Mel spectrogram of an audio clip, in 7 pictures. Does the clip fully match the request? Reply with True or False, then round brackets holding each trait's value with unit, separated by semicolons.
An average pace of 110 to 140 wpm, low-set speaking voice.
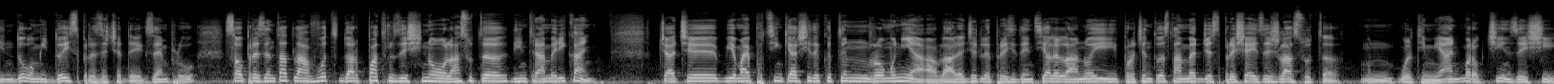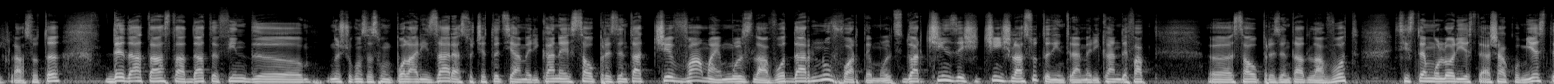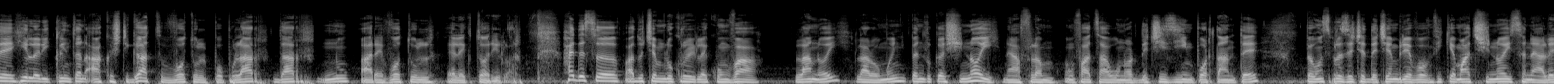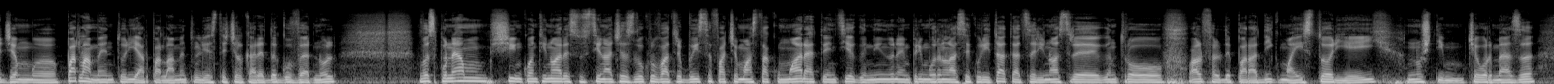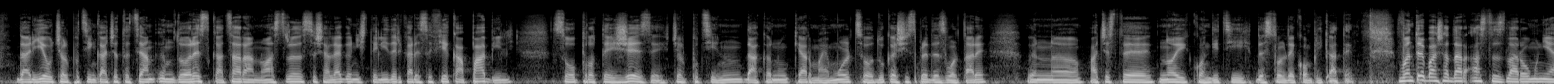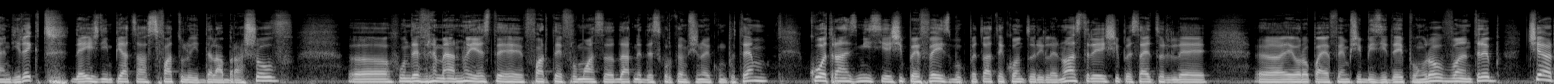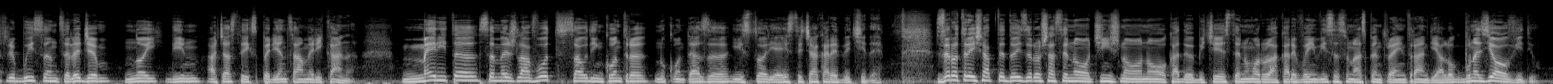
False (165 wpm; 120 Hz)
